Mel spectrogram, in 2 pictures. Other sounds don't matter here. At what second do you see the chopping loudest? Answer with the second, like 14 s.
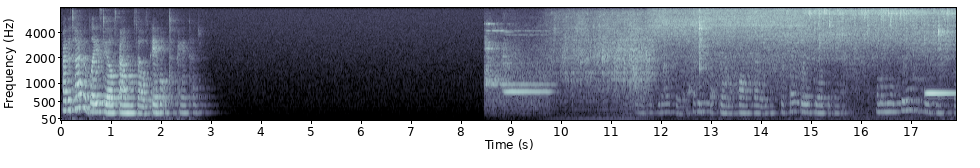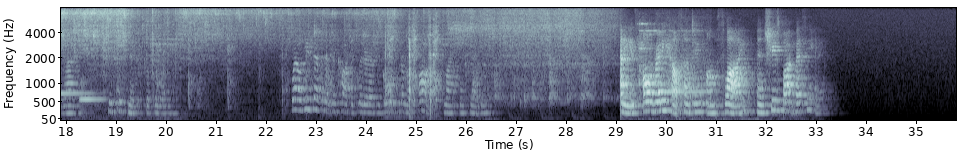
25 s.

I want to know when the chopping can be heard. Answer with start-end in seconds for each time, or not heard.
19.8-25.4.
